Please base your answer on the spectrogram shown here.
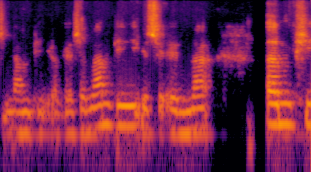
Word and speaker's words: NumPy: import okay numpy okay some people pronounce the new people it's okay I always pronounce as numpy okay so Namby is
